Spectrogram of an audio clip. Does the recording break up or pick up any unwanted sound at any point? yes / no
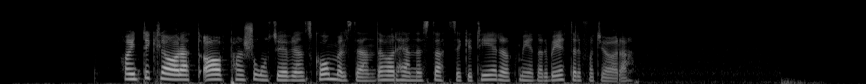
no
